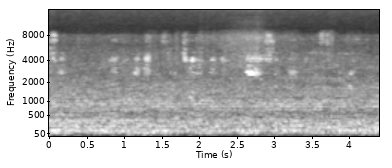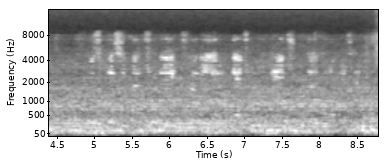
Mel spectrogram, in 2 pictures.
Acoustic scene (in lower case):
car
